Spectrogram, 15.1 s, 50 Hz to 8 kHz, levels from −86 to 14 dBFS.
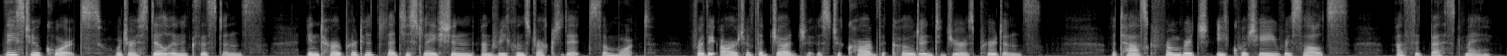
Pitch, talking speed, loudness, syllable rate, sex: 220 Hz, 145 wpm, -17 LUFS, 4.9 syllables/s, female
